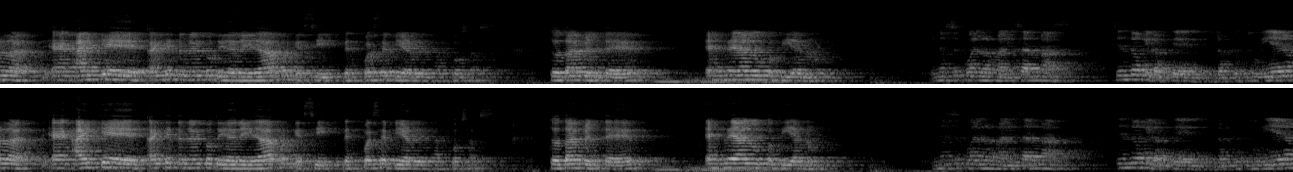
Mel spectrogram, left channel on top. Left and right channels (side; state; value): both; normal; correlation 0.52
